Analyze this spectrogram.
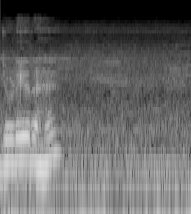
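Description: A man speaks close by, calmly.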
